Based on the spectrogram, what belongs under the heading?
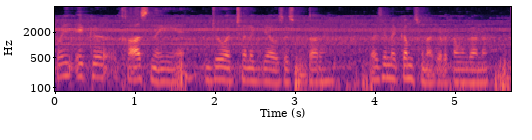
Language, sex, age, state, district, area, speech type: Urdu, male, 18-30, Bihar, Purnia, rural, spontaneous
